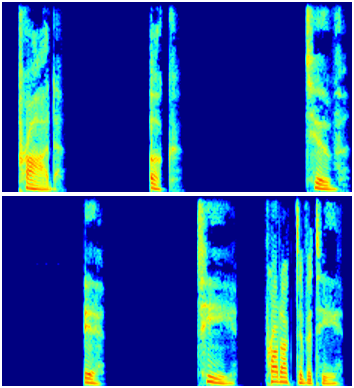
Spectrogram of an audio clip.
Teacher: Stress tiv and keep i soft.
